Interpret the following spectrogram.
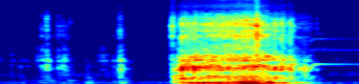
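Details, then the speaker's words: Proxxon mini scroll saw after reloading a broken blade at a lower adjustable length, arm hinge still loose: after light taps, runs about a second with even fast buzz fading cleanly; nice and smooth. "So I'm just going to turn it on and see what it sounds like. Not bad. Still going to loosen it a little bit. Nice and smooth."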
